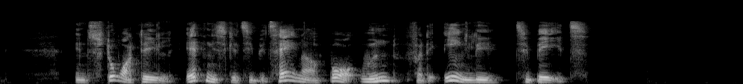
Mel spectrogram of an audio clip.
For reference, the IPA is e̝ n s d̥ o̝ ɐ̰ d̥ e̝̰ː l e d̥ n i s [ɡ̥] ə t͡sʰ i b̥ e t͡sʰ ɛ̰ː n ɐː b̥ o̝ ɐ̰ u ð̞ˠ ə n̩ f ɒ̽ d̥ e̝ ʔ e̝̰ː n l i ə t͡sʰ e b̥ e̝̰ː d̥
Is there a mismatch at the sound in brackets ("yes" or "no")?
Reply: no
